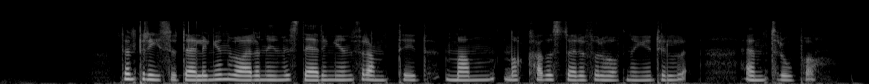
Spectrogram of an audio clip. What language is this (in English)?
Norwegian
